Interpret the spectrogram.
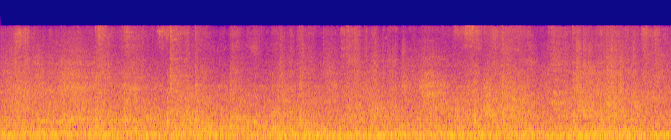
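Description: Double-stack intermodal freight train rolling past close by: steel wheels on the rails give a steady loud rumble, with frequent clacks as the well cars' wheels cross rail joints.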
